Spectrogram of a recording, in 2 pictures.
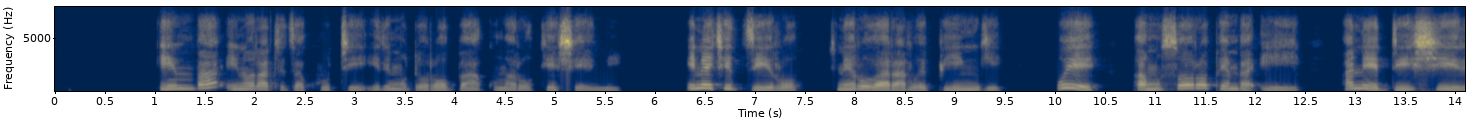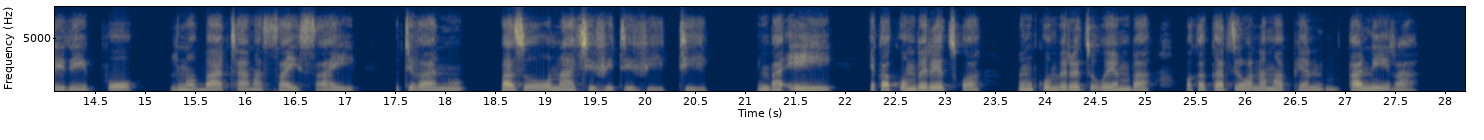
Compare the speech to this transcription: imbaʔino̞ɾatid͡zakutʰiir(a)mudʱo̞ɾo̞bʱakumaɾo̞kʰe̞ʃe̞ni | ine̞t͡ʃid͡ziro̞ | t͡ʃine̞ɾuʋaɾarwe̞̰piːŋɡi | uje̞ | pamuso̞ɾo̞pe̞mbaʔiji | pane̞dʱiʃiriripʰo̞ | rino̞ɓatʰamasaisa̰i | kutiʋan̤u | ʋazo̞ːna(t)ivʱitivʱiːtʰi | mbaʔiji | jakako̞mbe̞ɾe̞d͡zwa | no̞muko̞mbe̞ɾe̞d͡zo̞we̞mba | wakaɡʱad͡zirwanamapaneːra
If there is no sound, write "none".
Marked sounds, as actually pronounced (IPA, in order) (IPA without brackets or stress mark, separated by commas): i, t͡ʃ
